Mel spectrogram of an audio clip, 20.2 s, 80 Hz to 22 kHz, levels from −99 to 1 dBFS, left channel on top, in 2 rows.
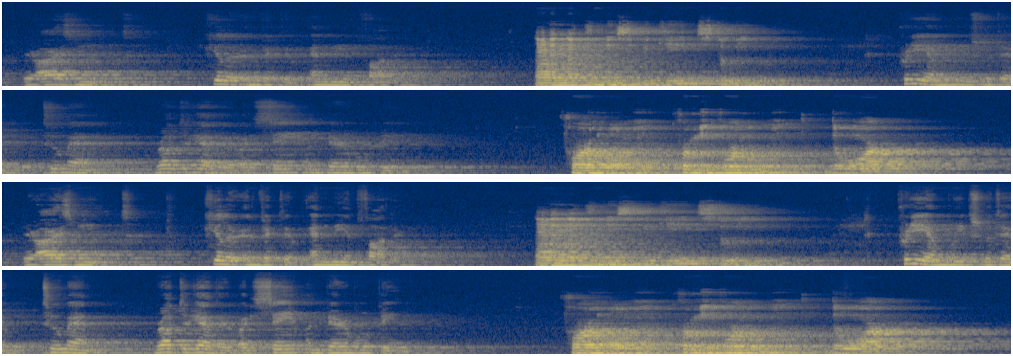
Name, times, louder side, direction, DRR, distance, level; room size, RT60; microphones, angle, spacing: voice 1, 0.2-1.1 2.1-4.0 9.0-11.1 11.6-14.2, right 4 dB, 80° right, 9 dB, 0.6 m, -31 dB
voice 2, 5.3-7.5 15.7-18.0 18.3-18.9, equal, 30° left, -2 dB, 1.5 m, -23 dB
13.5 x 10.5 x 3.9 m, 2.9 s
head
